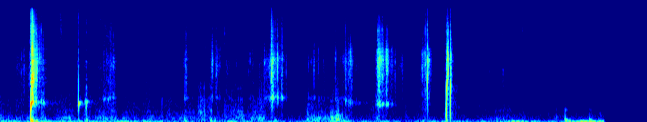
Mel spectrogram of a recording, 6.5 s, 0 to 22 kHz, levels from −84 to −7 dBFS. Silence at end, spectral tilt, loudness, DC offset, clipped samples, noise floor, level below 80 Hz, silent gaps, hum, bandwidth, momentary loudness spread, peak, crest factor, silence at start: 0.45 s; -2 dB/octave; -38 LUFS; under 0.1%; under 0.1%; -64 dBFS; -56 dBFS; none; none; 16 kHz; 29 LU; -10 dBFS; 34 dB; 0 s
